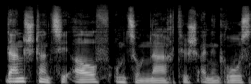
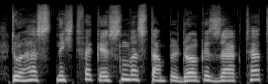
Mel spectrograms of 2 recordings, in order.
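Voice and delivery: sharp warning; 10 semitones higher, 4 dB louder than usual. A narrator's reading. Mother continuing the sharp rebuke.

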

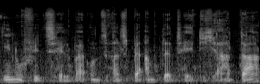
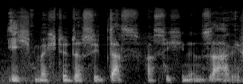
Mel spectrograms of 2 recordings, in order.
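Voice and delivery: ordinary talk

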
